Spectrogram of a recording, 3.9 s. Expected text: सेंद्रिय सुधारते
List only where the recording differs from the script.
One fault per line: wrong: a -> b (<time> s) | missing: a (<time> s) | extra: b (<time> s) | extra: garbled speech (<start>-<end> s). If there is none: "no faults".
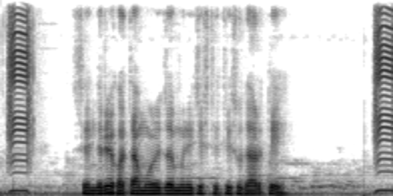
extra: खतामुळे जमिनीची स्थिती (1.1 s)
